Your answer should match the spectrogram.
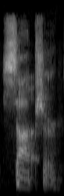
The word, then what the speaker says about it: Sopsher: Ishmael Sofer, too. Like, I think a year, or Sofer. How do you say it? Sofer? Sofer? – Sopsher.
